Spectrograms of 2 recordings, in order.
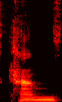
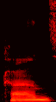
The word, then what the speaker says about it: Cairns: In the same way that it's Cairns, not Cairns.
